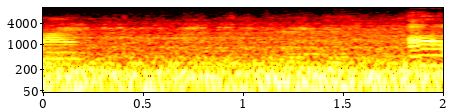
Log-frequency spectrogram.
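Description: Steady low rumble of a car driving, heard inside the cabin.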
